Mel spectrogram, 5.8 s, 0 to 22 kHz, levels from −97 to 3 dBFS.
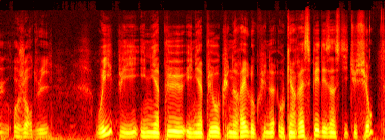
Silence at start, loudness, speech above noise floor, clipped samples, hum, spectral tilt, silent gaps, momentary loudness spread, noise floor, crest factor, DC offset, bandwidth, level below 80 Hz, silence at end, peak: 0 s; -19 LUFS; 27 dB; under 0.1%; none; -6 dB/octave; none; 9 LU; -46 dBFS; 18 dB; under 0.1%; 15 kHz; -44 dBFS; 0 s; -2 dBFS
